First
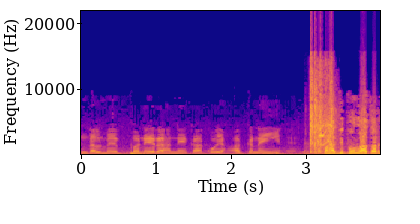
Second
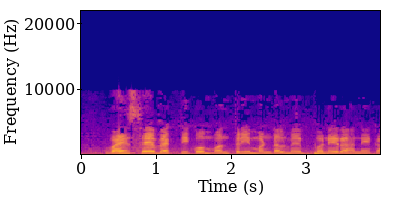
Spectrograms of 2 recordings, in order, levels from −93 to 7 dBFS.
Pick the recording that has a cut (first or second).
first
